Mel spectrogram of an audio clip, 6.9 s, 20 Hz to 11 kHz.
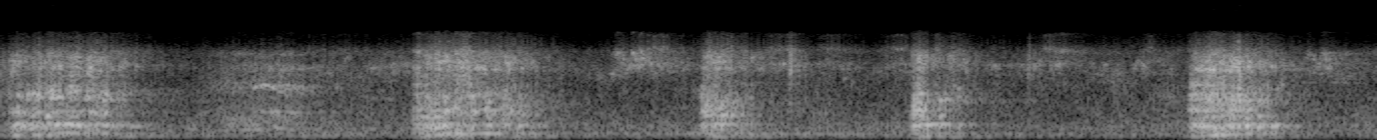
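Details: A lion in its Singapore Zoo enclosure, an old male, recorded by mobile phone in January 2013: a series of heavy, coarse grunting roars about once a second, rising and falling in loudness, over low background murmur.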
